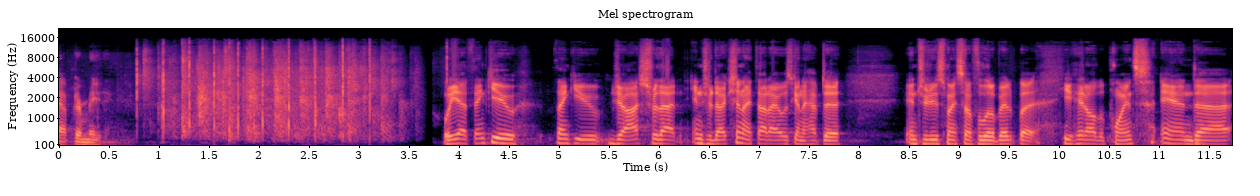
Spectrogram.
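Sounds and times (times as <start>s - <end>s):
speech: 0.0s - 0.6s, 3.8s - 11.7s
audience applause: 0.8s - 3.7s.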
